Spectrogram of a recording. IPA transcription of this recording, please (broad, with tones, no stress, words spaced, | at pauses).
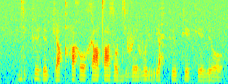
dʲe˦kʲu˦˨lʲɾɯ˦ kʲe˨˦qʰə˦xo˦ xɛ˦˨tˤe˦ zo˧dʲɯ˨ve˧ vu˦rʲe˧ħ kʲu˦kʲɛ˦ kʲɛ˧lʲo˦˨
